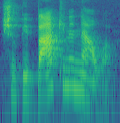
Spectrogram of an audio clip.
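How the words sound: The voice falls from a low pitch. "Let's try the low fall"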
